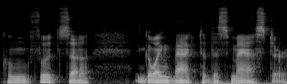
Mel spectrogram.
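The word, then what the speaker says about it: 孔夫子: the case of Confucianism confucious the again the Western European pronunciation of kung futa going back to this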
